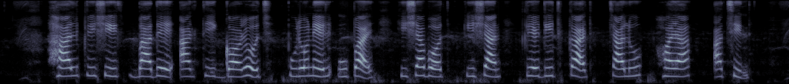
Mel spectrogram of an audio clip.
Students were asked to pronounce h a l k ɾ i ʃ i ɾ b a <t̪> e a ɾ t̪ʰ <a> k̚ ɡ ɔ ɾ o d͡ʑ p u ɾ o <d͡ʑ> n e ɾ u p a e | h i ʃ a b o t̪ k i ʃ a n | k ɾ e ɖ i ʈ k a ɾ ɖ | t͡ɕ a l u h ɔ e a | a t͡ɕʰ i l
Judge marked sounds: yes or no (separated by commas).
no, no, no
